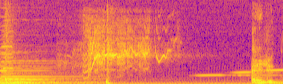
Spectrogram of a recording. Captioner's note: sound of kiss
